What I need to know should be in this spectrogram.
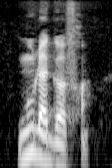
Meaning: waffle iron
- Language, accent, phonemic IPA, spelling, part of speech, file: French, France, /mul a ɡofʁ/, moule à gaufres, noun, LL-Q150 (fra)-moule à gaufres.wav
